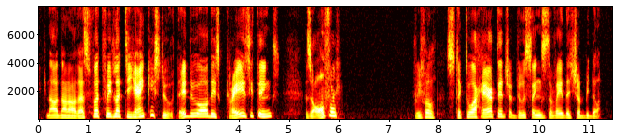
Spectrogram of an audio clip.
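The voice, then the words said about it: Put-on accent. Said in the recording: “Excellent accent.”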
